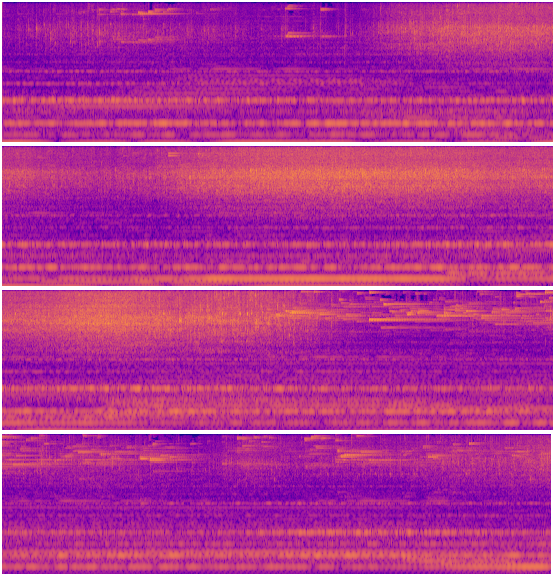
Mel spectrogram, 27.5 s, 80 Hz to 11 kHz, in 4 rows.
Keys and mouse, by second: 0.0-0.7 drag, 3.0-3.9 ctrl+alt+drag, 8.8-9.7 drag, 11.8 typing, 13.1 typing, 13.5 click, 14.0 click, 14.4 typing, 14.5-16.3 drag, 16.3 space, 17.6-18.9 typing, 18.2 click, 18.6-20.8 drag, 20.8 space, 22.3-23.4 drag, 22.3 typing, 24.6-27.0 typing, 25.8-26.3 drag, 26.4 click.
